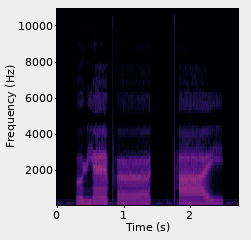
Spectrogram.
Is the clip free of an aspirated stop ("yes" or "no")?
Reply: no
